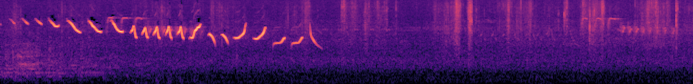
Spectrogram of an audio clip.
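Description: A small songbird singing one phrase of about three seconds: a quick run of down-slurred notes that falls steadily in pitch and ends in a short flourish. After it come a few faint high calls.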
